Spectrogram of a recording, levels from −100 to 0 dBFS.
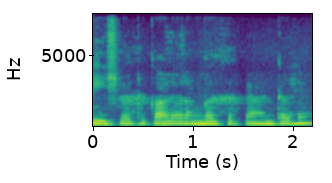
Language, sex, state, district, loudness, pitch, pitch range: Marathi, female, Maharashtra, Sindhudurg, -14 LUFS, 200 Hz, 195-205 Hz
